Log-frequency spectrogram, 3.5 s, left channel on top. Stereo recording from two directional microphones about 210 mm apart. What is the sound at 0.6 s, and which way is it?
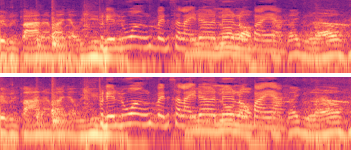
A man's voice, 10° left (ahead or behind).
